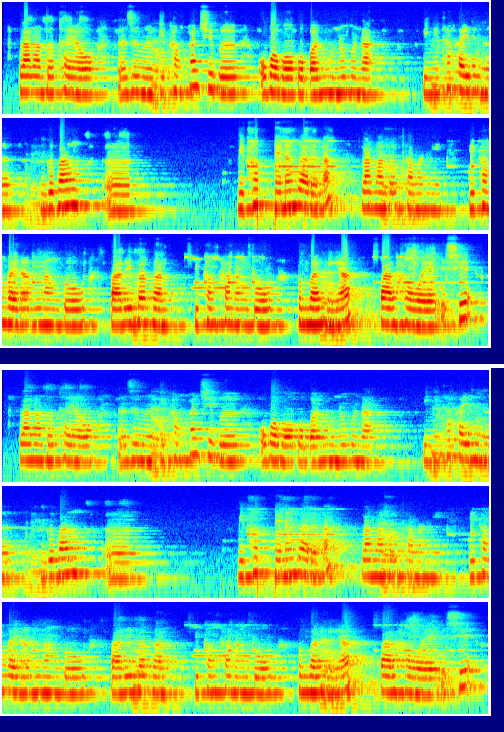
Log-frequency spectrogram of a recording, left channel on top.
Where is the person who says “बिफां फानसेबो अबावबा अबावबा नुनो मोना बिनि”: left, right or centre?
Left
